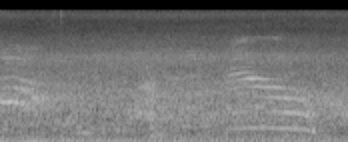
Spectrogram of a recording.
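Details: Pet domestic cat giving a drawn-out, slightly rising meow late in the clip, with a fainter high meow near the start; a person speaks nearby over background music and room noise.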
